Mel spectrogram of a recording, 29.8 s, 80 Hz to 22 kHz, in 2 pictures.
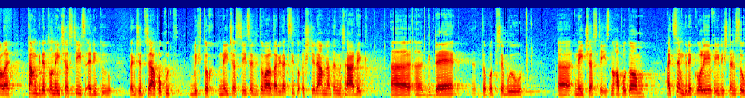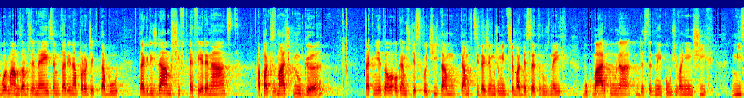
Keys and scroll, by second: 8.5 ctrl+F11, 18.7 shift+F11.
